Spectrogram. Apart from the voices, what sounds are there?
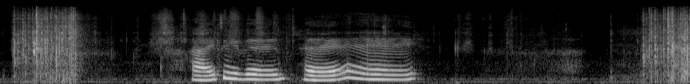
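shuffling a Dust II Onyx tarot card deck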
